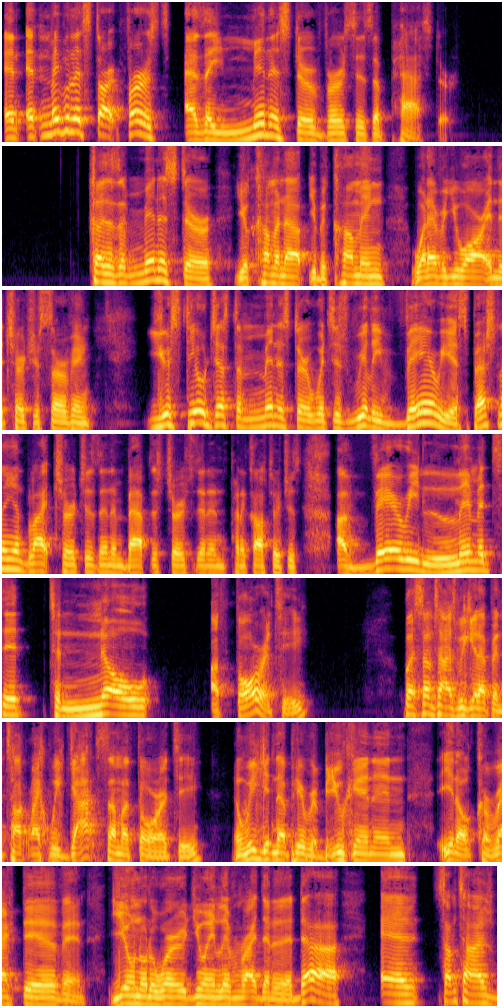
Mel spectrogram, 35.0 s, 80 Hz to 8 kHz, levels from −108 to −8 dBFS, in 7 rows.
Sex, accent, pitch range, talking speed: male, American, 100-130 Hz, 155 wpm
